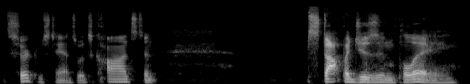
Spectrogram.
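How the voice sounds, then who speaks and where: Guy with a lowish voice doing casual basketball play by play, blunt opinions thrown in. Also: slow, fairly bright tone. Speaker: play-by-play sports commentator. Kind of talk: informal radio-style basketball play-by-play with opinionated asides.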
